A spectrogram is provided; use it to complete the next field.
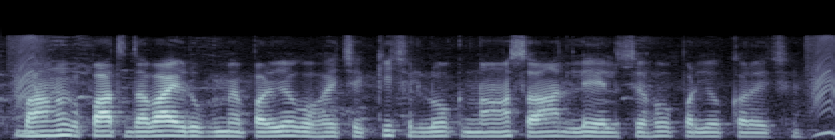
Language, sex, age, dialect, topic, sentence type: Maithili, male, 18-24, Bajjika, agriculture, statement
